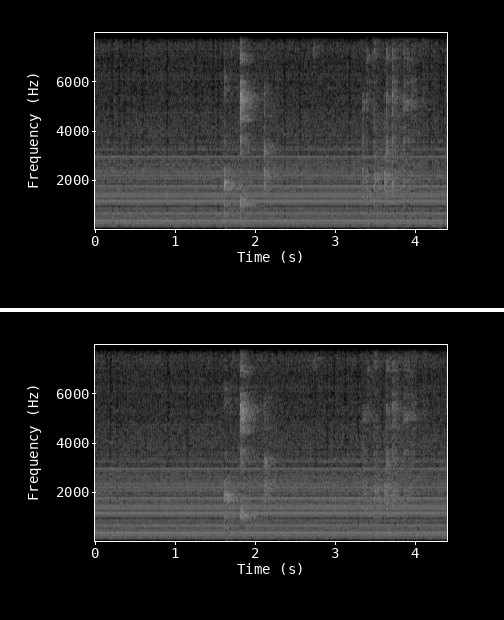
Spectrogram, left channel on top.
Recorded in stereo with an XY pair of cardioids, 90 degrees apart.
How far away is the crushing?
About 1.5 m.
